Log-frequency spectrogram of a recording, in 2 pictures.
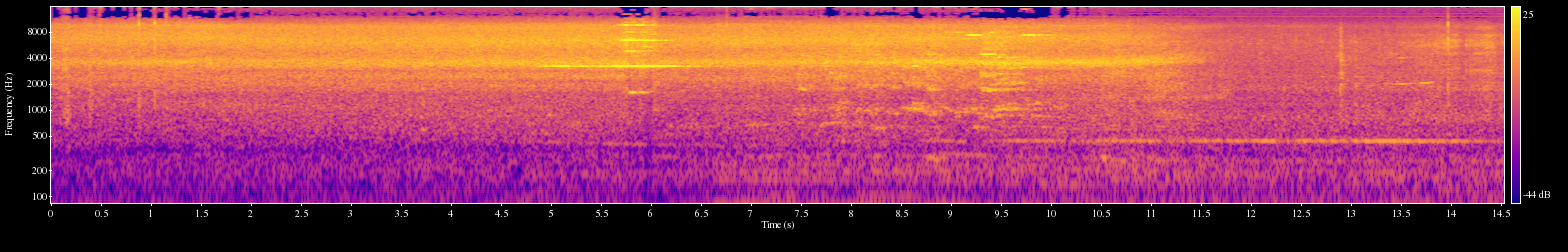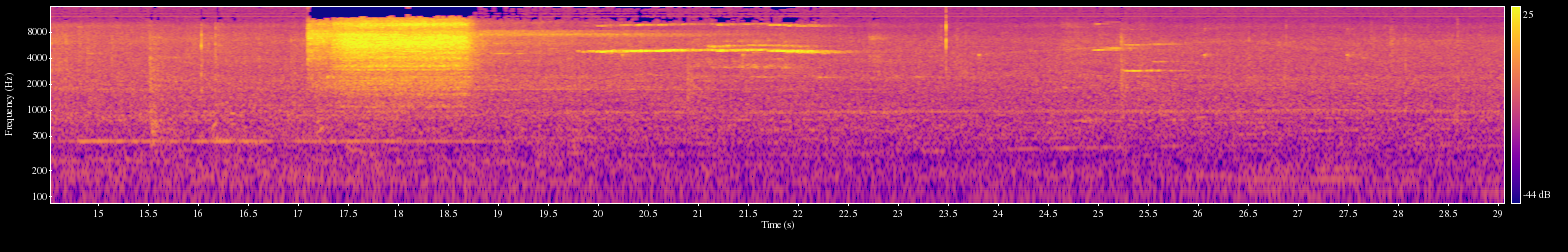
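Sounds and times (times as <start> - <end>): locomotive whine: 0.0 - 29.0
train rumbling past: 0.0 - 29.0
wheel squeals: 4.9 - 11.4, 19.0 - 22.6, 24.9 - 25.9
loud hiss: 17.1 - 19.8.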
